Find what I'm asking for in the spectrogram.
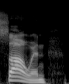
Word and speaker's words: Samhain: Don't know how many of you are fans of Glenn Danzig, but he famously led three different bands, The Misfits, Samhain, and Danzig. And yes, I know the correct pronunciation is Samhain, but that's how he pronounced it.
